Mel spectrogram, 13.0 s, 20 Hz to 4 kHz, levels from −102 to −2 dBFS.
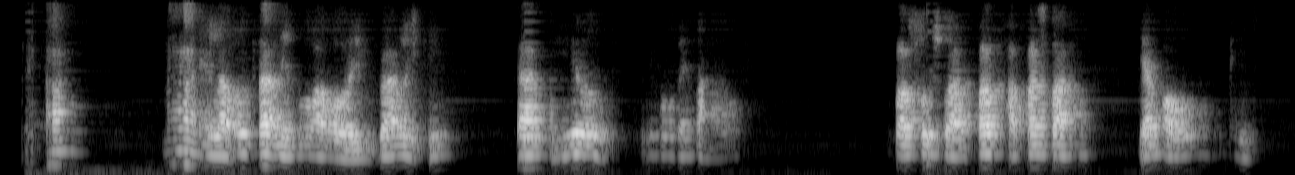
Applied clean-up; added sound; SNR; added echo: neural mask model DeepFilterNet 3.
